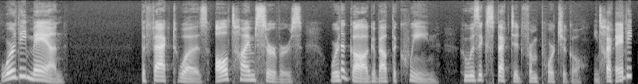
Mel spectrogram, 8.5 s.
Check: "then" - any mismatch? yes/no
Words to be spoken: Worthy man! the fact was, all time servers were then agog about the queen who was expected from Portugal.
yes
